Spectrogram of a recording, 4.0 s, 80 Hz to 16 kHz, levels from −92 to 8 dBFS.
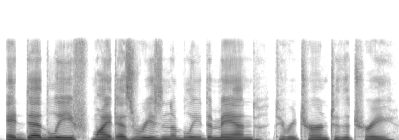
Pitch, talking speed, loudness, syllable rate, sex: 185 Hz, 180 wpm, -21 LUFS, 4.6 syllables/s, female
